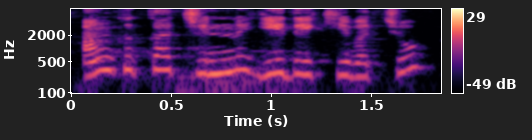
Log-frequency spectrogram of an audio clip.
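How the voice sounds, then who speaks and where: A woman's voice: high voice, normal speed, background noise. A young woman teaching a recorded grammar lesson for children, patient, repeating points and asking the class questions. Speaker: school teacher.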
